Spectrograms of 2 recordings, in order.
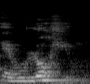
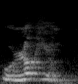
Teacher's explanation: prácticamente ella está omitiendo el diptongo y eso es incorrecto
